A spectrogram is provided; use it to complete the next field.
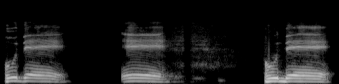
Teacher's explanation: ان ينطق يعني الفتحه قريبه الى الكسره وان ينطق الالف الالف قريبه الى الياء وتسمى بالايمان الكبرى مثل اي هكذا هدى هدى ايه لكن بالفتح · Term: الايماله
